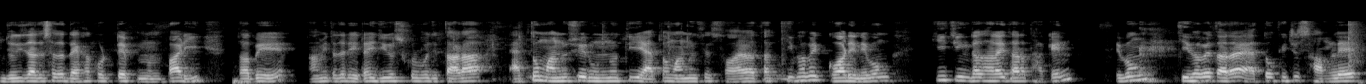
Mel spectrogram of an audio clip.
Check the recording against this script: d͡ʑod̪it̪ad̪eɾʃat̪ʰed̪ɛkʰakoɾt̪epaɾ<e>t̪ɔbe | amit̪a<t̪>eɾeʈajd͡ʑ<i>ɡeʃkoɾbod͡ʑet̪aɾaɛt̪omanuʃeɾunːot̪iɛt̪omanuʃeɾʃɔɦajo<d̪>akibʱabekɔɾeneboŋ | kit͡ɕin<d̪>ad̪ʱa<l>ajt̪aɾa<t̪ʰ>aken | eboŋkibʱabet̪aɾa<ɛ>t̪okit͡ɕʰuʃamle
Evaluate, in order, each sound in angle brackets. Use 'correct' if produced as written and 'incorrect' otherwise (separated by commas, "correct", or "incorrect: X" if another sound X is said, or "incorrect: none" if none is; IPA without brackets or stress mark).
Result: incorrect: i, incorrect: d̪, correct, incorrect: t̪, incorrect: t̪, incorrect: ɾ, correct, correct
